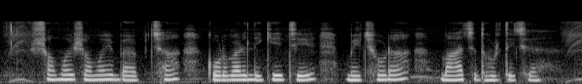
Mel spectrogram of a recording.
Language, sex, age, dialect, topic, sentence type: Bengali, female, 18-24, Western, agriculture, statement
